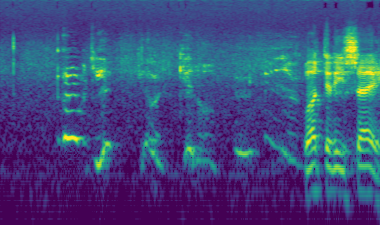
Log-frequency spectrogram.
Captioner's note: whimpering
